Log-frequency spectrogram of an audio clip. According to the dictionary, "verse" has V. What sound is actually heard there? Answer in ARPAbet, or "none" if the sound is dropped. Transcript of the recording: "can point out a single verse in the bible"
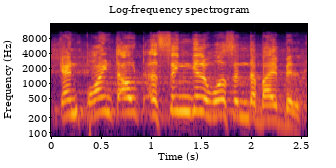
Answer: V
